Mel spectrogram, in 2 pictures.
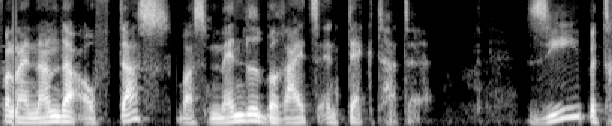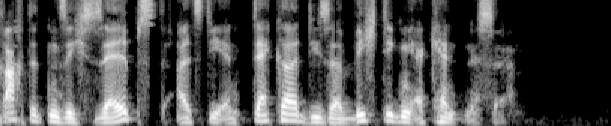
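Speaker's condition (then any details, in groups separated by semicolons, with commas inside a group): No condition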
